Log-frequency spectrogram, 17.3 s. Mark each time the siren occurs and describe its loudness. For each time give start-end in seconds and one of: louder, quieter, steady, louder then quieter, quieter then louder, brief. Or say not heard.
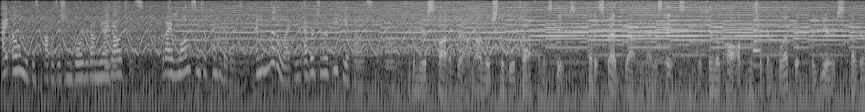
0.0-17.2 louder.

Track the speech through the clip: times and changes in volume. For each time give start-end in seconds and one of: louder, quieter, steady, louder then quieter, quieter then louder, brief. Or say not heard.
0.0-17.2 steady.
